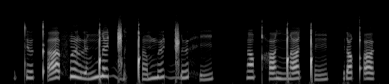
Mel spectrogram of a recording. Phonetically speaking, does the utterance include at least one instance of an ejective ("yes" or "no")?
yes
